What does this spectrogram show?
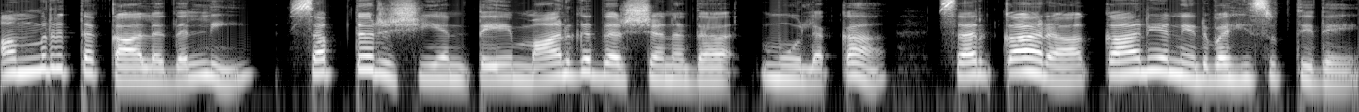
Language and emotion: Kannada, neutral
